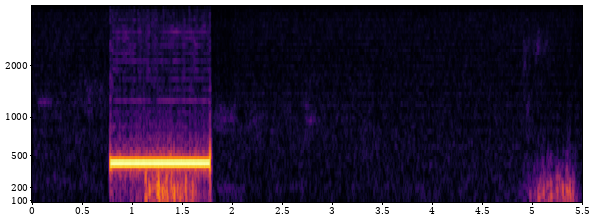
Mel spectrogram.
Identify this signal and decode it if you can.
Ringback tone (Europe, 425 Hz).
